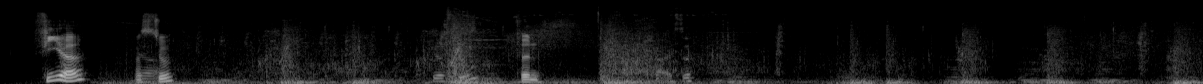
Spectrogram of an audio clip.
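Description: Magic spells blast and crackle amid clashing blows in a fight.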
